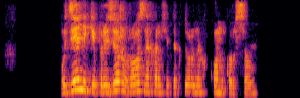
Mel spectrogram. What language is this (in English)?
Belarusian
